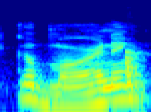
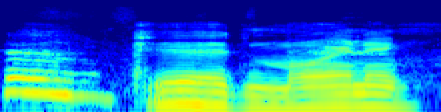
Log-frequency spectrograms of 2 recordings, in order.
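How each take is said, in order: First: It is said with an Irish accent. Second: It is said with an American accent.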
